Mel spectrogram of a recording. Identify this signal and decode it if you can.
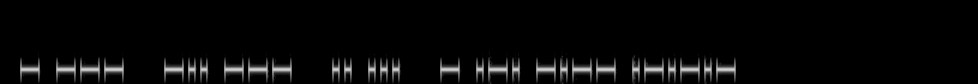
Morse code, heard as a keyed tone, about 20 wpm, 700 Hz. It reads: TO DO IS TRY.
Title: Sentences with 5-Word Phrases - 20wpm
